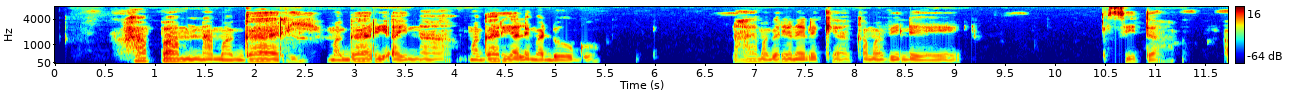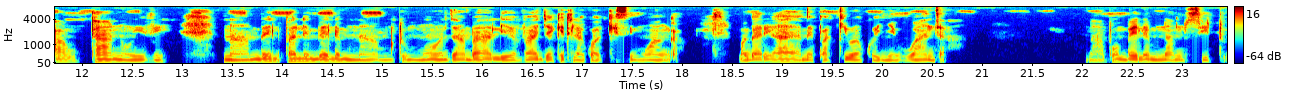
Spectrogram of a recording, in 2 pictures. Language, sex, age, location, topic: Swahili, male, 18-24, Kisumu, finance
